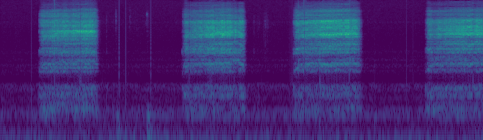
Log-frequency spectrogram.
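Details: Nest box camera in Israel catches a female barn owl being given a rat by her male: four loud, breathy screeches with short silent gaps between them.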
